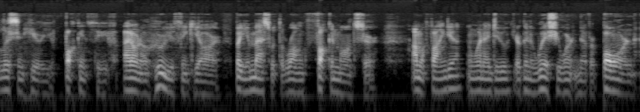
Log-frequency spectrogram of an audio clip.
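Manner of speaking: very deep, gruff, aggressive voice. Reading a story aloud, voicing a caller on the phone in a low, gruff voice. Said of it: "Then a low, gruff voice, deeper than the last".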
